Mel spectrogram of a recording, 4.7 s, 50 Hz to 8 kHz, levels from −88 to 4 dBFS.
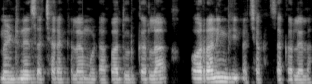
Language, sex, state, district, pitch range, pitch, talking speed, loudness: Bhojpuri, male, Uttar Pradesh, Deoria, 120-125 Hz, 120 Hz, 165 wpm, -20 LUFS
